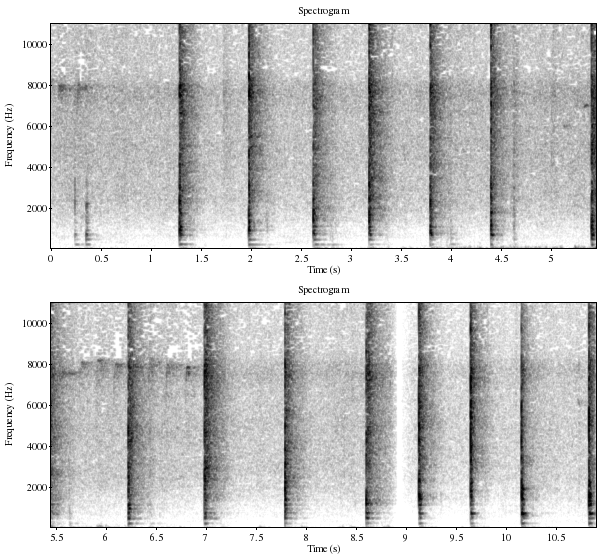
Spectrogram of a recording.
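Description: Machete chopping into a green bamboo pole: a steady run of sharp strikes, about one and a half a second, each ringing briefly.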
